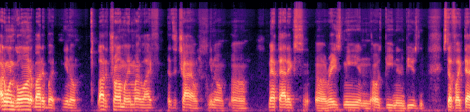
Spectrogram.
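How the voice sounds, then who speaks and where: Very clean and silent in the background, this clip has a man speaking at a fairly low pitch with fairly even intonation. It is an unremarkable speaking voice. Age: 40s. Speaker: professional boxer. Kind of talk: interview.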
